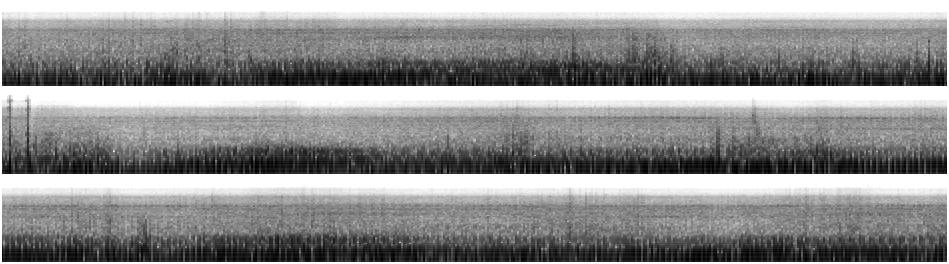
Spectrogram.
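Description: Motorcycle engine running steadily under way on a rough dirt trail, with occasional knocks and rattles from the bike over bumps. The engine eases off for a moment about ten seconds in, then picks up again.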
